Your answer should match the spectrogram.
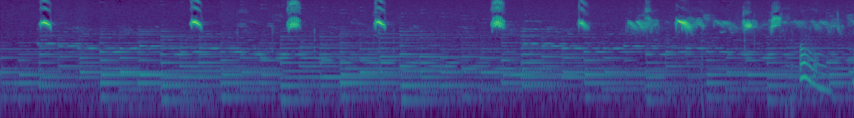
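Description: Evening grosbeaks calling in short, sharp single notes every second or two, crowding into busier overlapping chatter near the end. Soft instrumental music plays steadily underneath.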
